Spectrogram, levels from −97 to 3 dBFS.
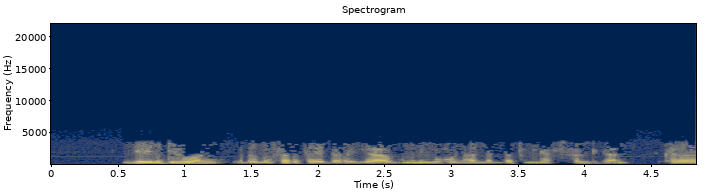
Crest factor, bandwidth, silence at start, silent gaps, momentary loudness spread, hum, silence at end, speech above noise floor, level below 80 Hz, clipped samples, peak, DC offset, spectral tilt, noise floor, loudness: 18 dB; 3.7 kHz; 0.55 s; none; 15 LU; none; 0 s; 46 dB; -70 dBFS; under 0.1%; 0 dBFS; under 0.1%; -7 dB/octave; -66 dBFS; -20 LUFS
